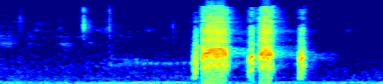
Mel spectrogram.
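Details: Wild red junglefowl hen calling for a male: after a quiet start, a loud harsh squawking burst followed by two shorter raspy notes and a final brief call, all within about a second.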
